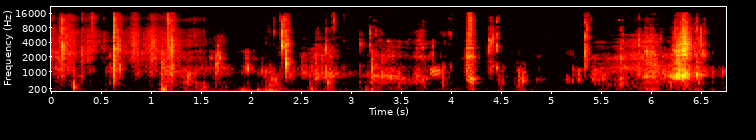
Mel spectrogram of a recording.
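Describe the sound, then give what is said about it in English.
Someone chewing shredded chicken from a taco truck with the mouth open, a series of irregular wet crunches and smacks, fairly loud and uneven in rhythm, with no talking over it. “The weirdest thing about this chicken is that it looks like I'm eating shredded carrots.”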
